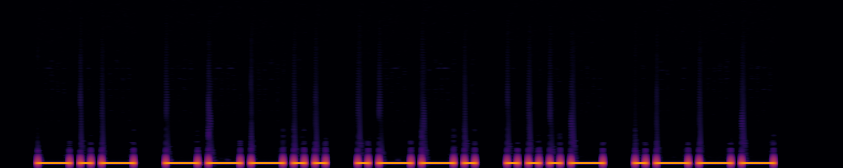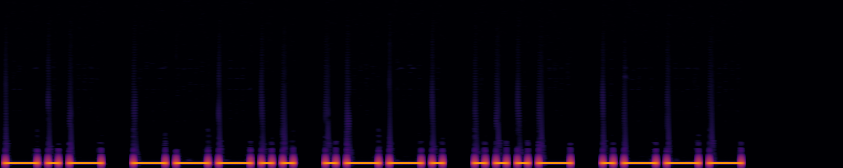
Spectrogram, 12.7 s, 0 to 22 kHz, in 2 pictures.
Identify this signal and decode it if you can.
Morse code, heard as a keyed tone, about 15 wpm, 700 Hz. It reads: K8PVJ K8PVJ
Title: USA Call Signs Repeated 3x 15wpm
